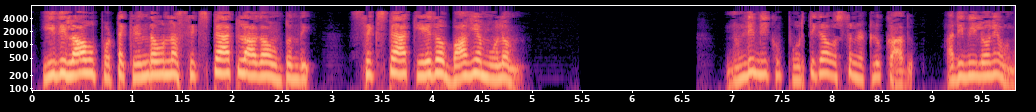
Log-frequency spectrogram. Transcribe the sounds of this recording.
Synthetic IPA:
id̪ilaːʋupɔʈːɐkɾind̪ɐwunːɐsikspjaːklaːɡaːuɳʈund̪i | sikspaːkeːd̪o̞ːbʱaːɦijɐmuːlɐm | nuɳɖimiːkupuːɾt̪iɡaːʋɐst̪unːɐʈluka̰ːd̪u | ɐd̪imiːlo̞ːne̞ːund̪i

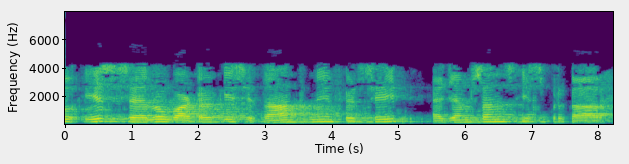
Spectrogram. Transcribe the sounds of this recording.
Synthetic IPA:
oɪsːɛːlobaːʈəɾkesɪd̪ʱːaːnt̪mẽpʰɪɾse | ɛd͡ʒəmsənsɪspɾəkaːɾ

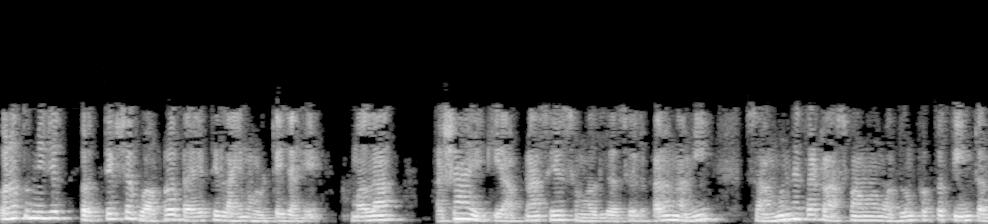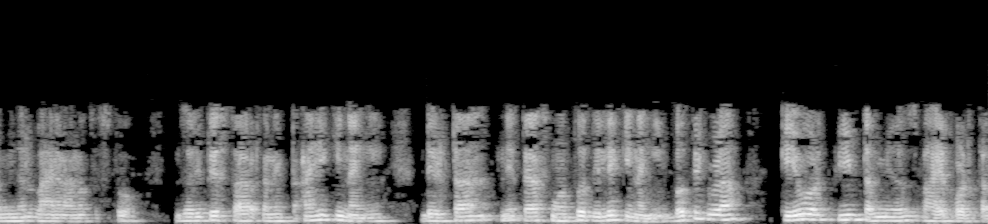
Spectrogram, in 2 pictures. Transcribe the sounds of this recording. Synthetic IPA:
pəɾənt̪umiːd͡ʑepɾət̪jekɕakʋapɾət̪aɦet̪elainɦoɭʈed͡ʑaɦe | məla | əɕaːɦekiːapɳasesəməd͡zleəsḛlkaɾəɳam̤iː | samanjət̪aʈɾãnsfaɾmaməd̪ʱuːnfək̚t̪ət̪iːɳʈəɾminəlbʱaɦeɾañət̪əst̪o̰ | d͡zəɾiːt̪est̪aɾkənek̚ʈ̪aɦekiːnaɦi | ɖelʈanḛt̪jat͡sməɦət̪ʋəd̪ilekiːnaɦḭbət̪ekʋeɭa | keʋəɭt̪iːɳʈəɾminəlsbʱaɦeɾpəɽt̪at̪

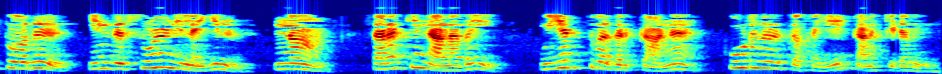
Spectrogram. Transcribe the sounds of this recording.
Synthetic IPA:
ɪpːoːðɯɪnd̪ɐsuɻnɪlɐjɪlnaːm | sɐɾɐkːɪnɐɭɐʋɐɪ | ʊjɐɾt̪ɯʋɐðɐrkaːnɐkuːɽɯðɐlt̪ɔɣɐjɐɪkɐɳɐkːɪɽɐʋɪð

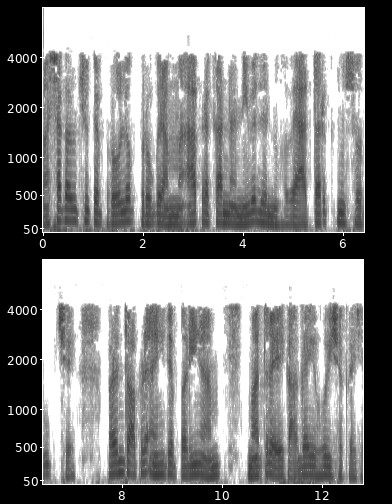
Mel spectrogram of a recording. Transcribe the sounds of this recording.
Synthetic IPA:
əʃakəɾũt͡ʃʰũkepɾoloɡ̚pɾoɡɾamːã̰ʔapɾəkaɾnaniʋed̪ənːũɦəʋeat̪əɾknũsʋəɾupt͡ʃʰḛpəɾənt̪uapɽ̃eʔəɦĩt̪epəɾiɽ̃amː | at̪ɾəeka̰ɡaiɦoiʃəket͡ʃʰe

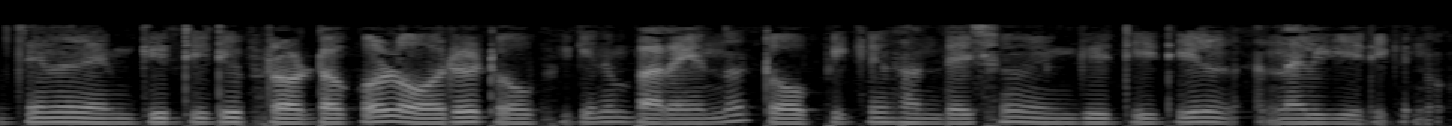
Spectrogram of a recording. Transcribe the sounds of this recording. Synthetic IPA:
d͡ʑinɐlemɡjuʈiʈipro̞ːʈːokːoːɭoːɾoːʈo̞ːpikːinumpɐrɐjunːuʈo̞ːpːikʲːinsɐnd̪e̞ːɕɐmemɡuʈːiʈːijilnɐlkijiɾḭkʲːunːṵ

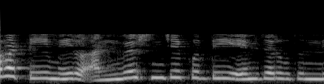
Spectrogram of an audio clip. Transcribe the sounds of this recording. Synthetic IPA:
bɐʈːimiːɾuʔɐnʋeːʂiɲt͡ʃeːkod̪ːieːmd͡ʒɐɾuɡut̪und̪i

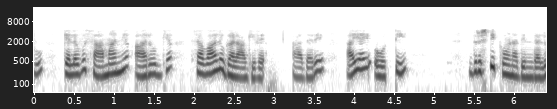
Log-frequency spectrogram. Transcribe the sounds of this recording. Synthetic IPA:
u | kɛlɐʋusaːmaːnjɐʔaːɾoːɡjɐ | sɐʋaːluɡɐɭaːɡiʋe̞ | aːd̪ɐɾe̞ | ɐjɐjʔoːʈi | d̪ɾuʂʈikuːɳɐd̪ind̪ɐlu

